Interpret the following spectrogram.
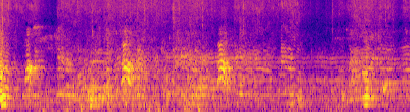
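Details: Japanese honey bees at Osaka Castle, a colony already in wintering mode, leave the nest to forage on a mild late-autumn day, giving a steady, droning wing buzz that swells and fades as they pass.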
